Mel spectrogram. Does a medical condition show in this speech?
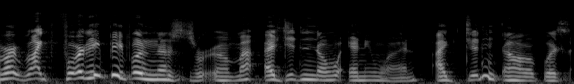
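Yes: essential tremor; essential tremor affecting voice; may be hard to understand.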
